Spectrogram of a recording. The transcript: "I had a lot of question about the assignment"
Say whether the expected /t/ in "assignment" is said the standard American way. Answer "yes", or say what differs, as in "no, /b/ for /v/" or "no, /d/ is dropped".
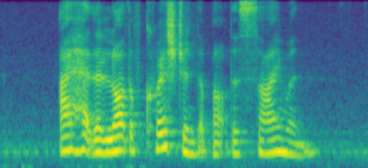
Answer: no, /t/ is dropped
